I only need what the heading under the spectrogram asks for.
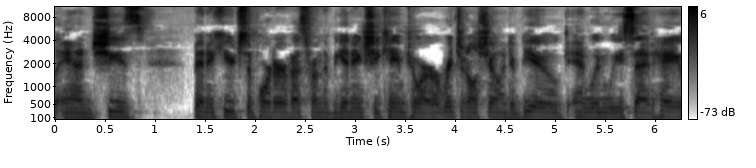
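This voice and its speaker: Midwest lady in her 40s, really low voice, chatty morning show cohost, laughs a lot. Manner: chatty, laughs easily, promotes events. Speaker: co-host. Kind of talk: casual morning show chat.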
